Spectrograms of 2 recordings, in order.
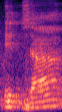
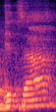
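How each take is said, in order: Both takes have the same delivery.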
